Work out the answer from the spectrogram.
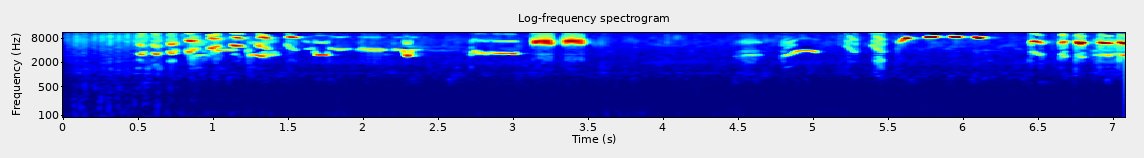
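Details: A blue-and-white flycatcher nesting under house eaves during incubation in mid-May 2013 gives high, quick chirps and short whistled notes, some rising, in bursts with brief pauses. A soft rustle opens the recording.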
